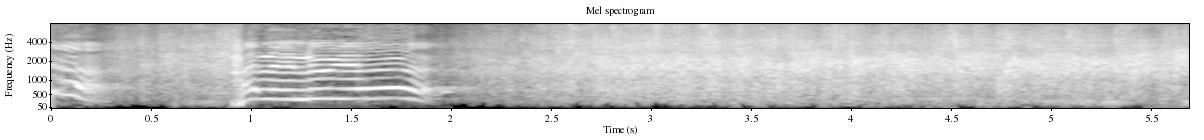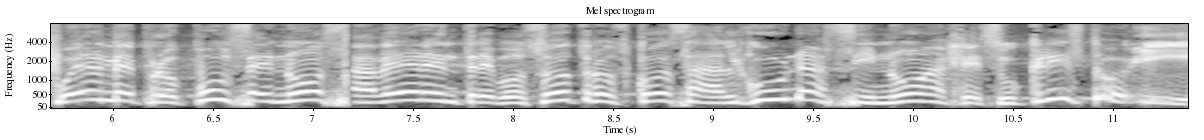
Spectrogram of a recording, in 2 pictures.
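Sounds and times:
audience clapping: 0.0s - 6.8s
speech: 0.2s - 1.1s, 6.1s - 11.3s.

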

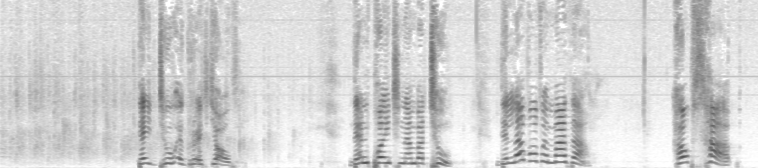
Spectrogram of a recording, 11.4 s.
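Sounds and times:
audience clapping: 0.0s - 4.8s
speech: 2.1s - 3.7s, 5.2s - 6.8s, 7.4s - 8.9s, 10.1s - 11.0s.

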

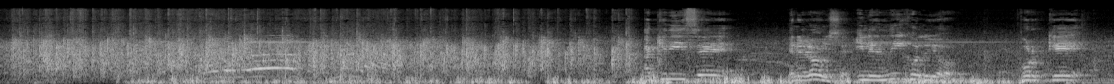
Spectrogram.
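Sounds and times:
loud applause: 0.0s - 7.0s
speech: 6.8s - 11.0s.

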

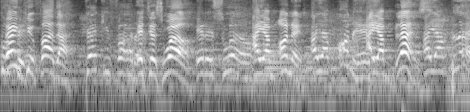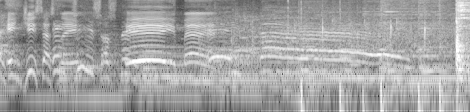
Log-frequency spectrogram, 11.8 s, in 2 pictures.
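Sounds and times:
crowd noise: 0.0s - 11.7s
speech: 0.2s - 9.5s
audience clapping in rhythm: 8.3s - 11.7s.

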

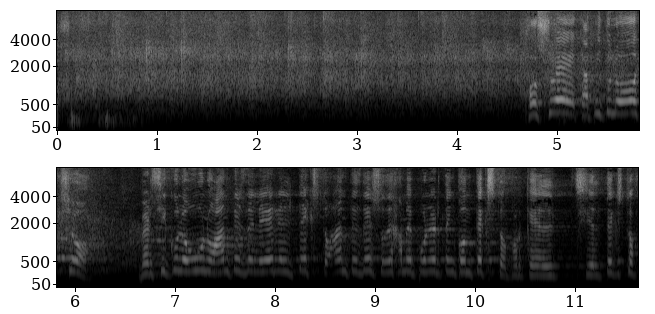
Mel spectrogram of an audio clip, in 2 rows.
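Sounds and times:
audience applauding loudly: 0.0s - 7.3s
speech: 4.7s - 11.6s.

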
